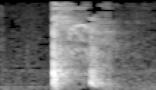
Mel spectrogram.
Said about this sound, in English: Boy, I'm having a coughing spell this morning.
